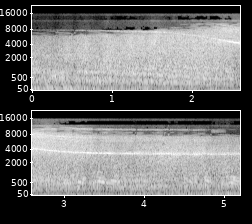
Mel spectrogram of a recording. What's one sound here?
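A jet engine's whine drops sharply in pitch as an airliner passes close overhead.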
